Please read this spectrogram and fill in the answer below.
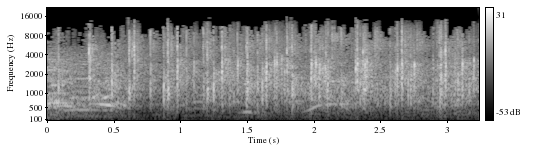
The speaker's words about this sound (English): Oh, the hand claps thinning out. They thinning out because you're messing with folks' music.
